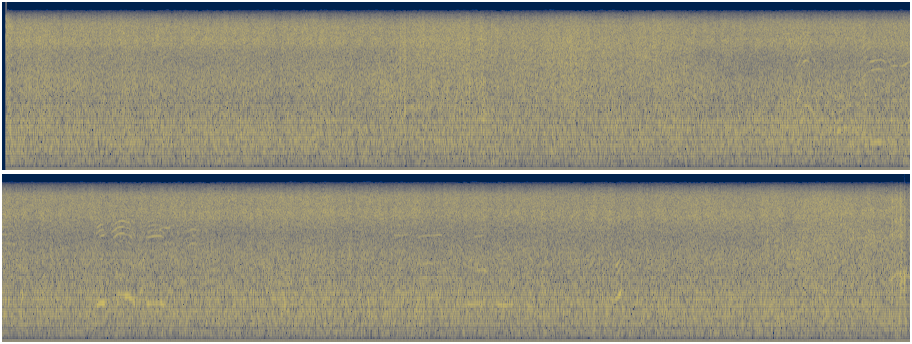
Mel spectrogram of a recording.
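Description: Steady rush of flowing river water, with faint distant voices calling now and then.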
